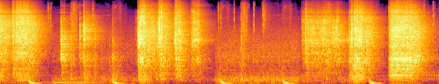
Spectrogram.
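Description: Bursts of an electric impact wrench driving motorcycle suspension bolts, several short loud whirring rattles separated by pauses and clunks, close to the mic, with no talking.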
